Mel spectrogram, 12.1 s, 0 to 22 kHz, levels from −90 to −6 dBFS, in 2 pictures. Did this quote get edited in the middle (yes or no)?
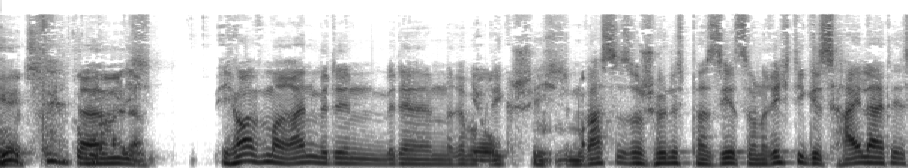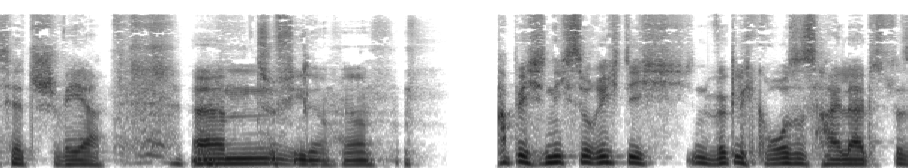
no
